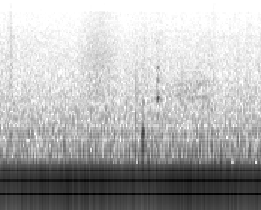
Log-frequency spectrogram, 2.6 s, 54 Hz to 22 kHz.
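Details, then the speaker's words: Hampton Bay Cameron II Plus ceiling fan, built 12/1999, started on high: loud, steady low hum and very slow running. Failing capacitor causing the motor hum. "probably hear that humming and yes that is from the fan"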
